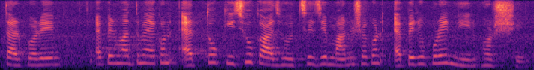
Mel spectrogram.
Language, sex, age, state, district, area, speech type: Bengali, female, 45-60, West Bengal, Jhargram, rural, spontaneous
